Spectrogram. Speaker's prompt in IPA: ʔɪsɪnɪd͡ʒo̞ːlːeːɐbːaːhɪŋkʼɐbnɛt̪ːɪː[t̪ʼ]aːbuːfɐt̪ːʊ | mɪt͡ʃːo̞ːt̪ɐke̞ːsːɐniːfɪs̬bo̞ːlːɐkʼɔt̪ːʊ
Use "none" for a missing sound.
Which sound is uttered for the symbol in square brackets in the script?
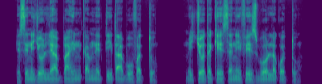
t̪ʼ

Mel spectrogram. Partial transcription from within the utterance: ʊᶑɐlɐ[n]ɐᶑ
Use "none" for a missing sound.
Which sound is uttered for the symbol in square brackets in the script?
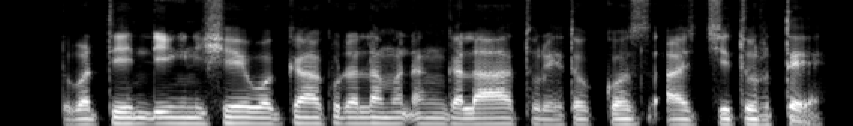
m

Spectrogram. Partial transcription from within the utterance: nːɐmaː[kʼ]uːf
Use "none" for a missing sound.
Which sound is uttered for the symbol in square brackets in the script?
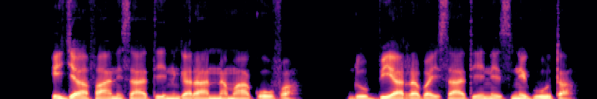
kʼ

